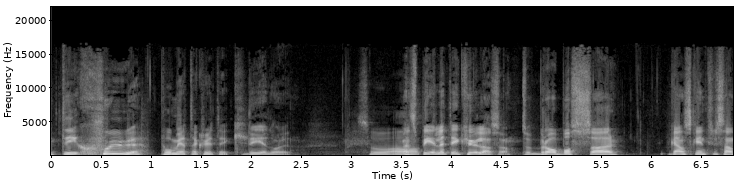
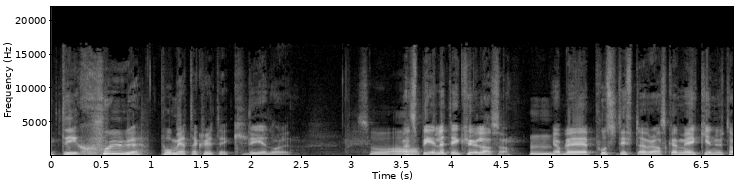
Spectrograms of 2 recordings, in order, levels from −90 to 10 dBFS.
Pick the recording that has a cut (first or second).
first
